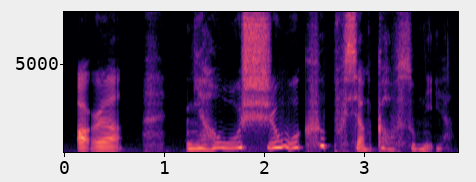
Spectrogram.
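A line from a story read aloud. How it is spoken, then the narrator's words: Sobbing. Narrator (Chinese): 母子顿时抱头大哭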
